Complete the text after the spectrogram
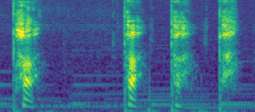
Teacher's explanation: you're using both lips to p p p make a p noise · makes a m sound and you can do that again here using your two lips if you do a stop like you're making an actual PP noise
